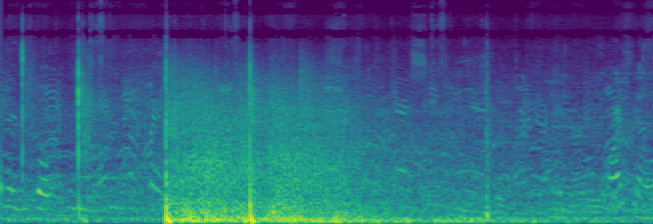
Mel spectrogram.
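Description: Civil War field cannons firing blank charges: a loud boom about two seconds in and a second shot just under a second later, each followed by a low rumble that rolls away over a couple of seconds. A few fainter sharp cracks come before and after.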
